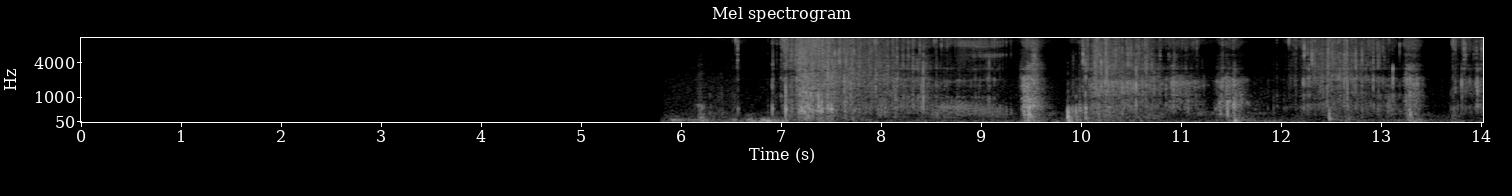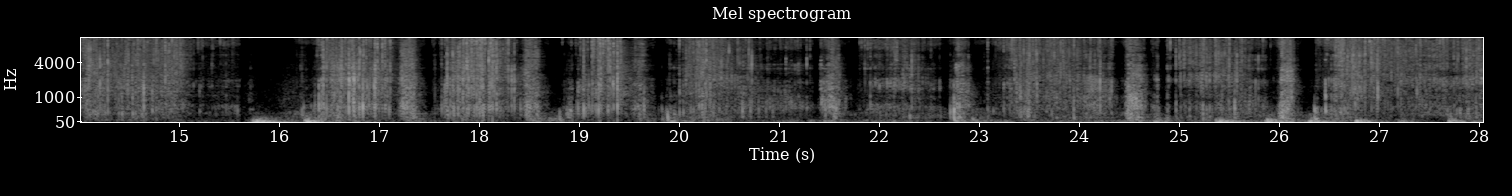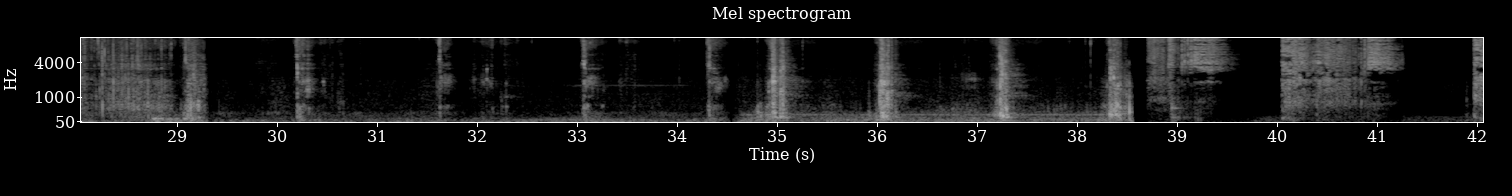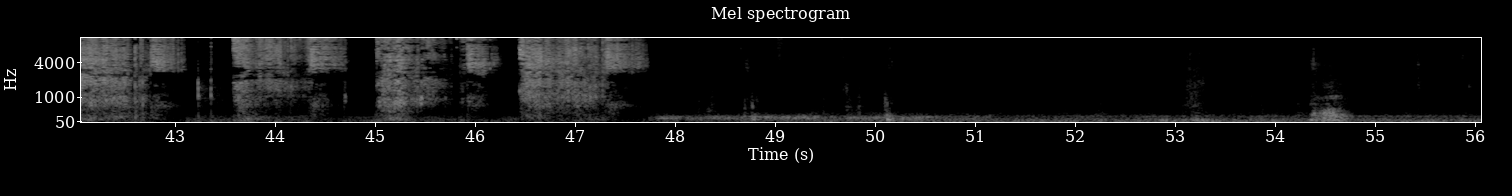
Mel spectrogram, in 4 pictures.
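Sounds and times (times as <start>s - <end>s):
slime crackling when squeezed: 6.9s - 8.7s, 9.4s - 15.4s, 16.2s - 29.3s.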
